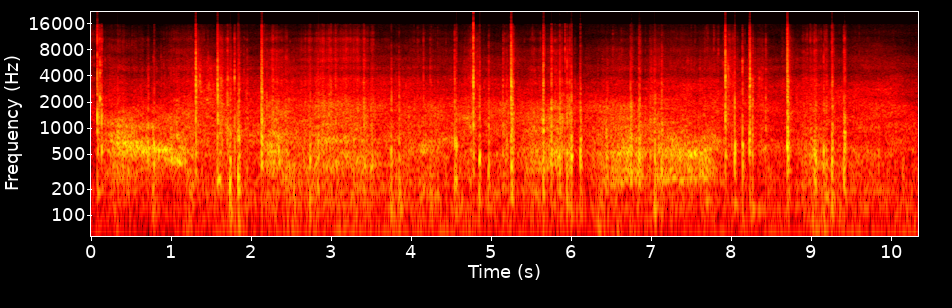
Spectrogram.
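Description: Skateboard on Bones Swiss bearings rolling steadily over smooth concrete. Many sharp clacks cut through the rolling as the board's tail and wheels strike the ground during flatground tricks.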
